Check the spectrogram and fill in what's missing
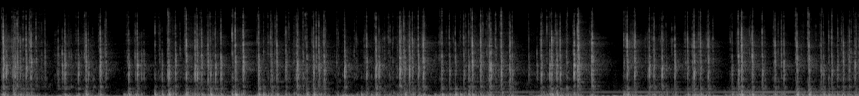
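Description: Fingertips of both hands type rapidly on a full-size plastic Logitech POP Keys mechanical keyboard with a yellow frame and round dark grey and light grey typewriter-style keycaps. The result is a dense, steady stream of short clacky keystrokes with a low thump under each bright click and almost no ring, broken by a few brief pauses.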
